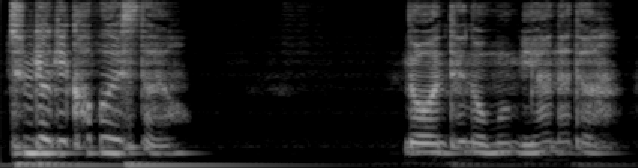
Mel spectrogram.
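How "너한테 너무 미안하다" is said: low, soft voiced man, subdued; a quiet, low-pitched apology in a man's role; apologetic boyfriend. Boyfriend apologizes to her over his mother, low and subdued.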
